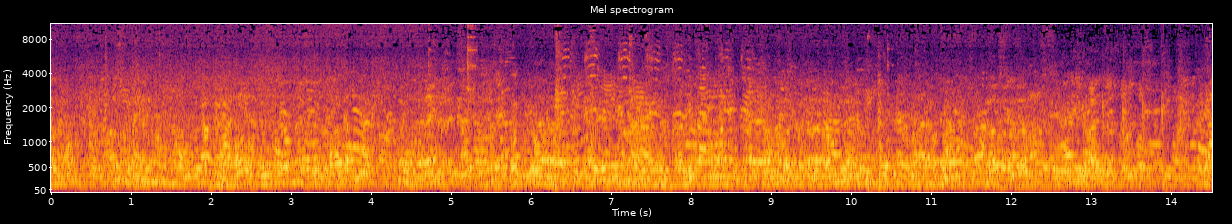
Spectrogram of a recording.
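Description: Many adults chatter at once in a busy, crowded room.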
